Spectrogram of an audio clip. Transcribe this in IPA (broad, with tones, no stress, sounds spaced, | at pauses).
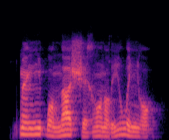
k͡p ɛ̃˦ ŋ ĩ˦ ɓ ɔ˨ n aː˦ ʃ ɛ˨ ɣ ɔ̃˦˨ ɾ ɔ˨ ɾ iː˦ w ə˧ ɲ ɔ˨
